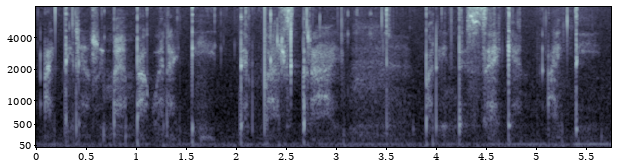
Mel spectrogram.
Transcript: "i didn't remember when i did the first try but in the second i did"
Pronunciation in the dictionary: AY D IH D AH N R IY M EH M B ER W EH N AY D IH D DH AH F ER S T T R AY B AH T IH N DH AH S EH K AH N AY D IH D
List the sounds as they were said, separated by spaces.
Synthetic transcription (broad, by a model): AY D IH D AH N R IY M EH M B ER W EH N AY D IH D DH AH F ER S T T R AY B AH T IH N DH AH S EH K AH N AY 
